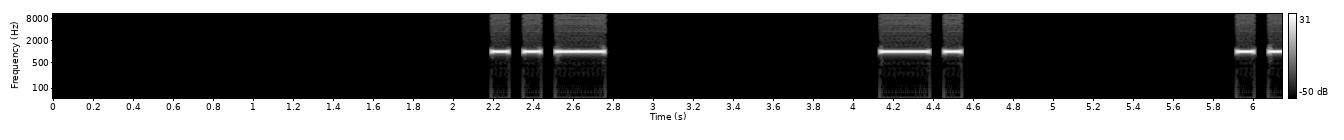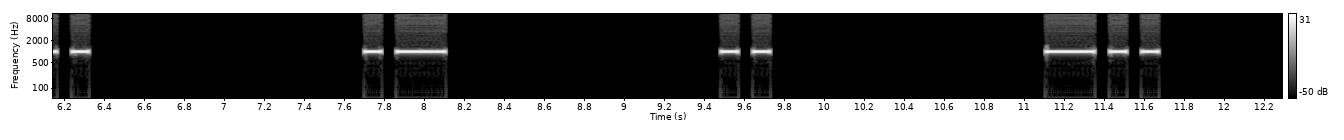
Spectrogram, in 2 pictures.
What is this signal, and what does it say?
Morse code, heard as a keyed tone, about 15 wpm, spaced as for 5 wpm, 1000 Hz. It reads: UNSAID
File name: qotdfiles / 5wpm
